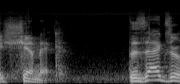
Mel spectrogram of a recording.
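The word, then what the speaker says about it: Przemek: of consonants in it the P is silent the r is silent disease it's all silent just say Shimek those eggs are like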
